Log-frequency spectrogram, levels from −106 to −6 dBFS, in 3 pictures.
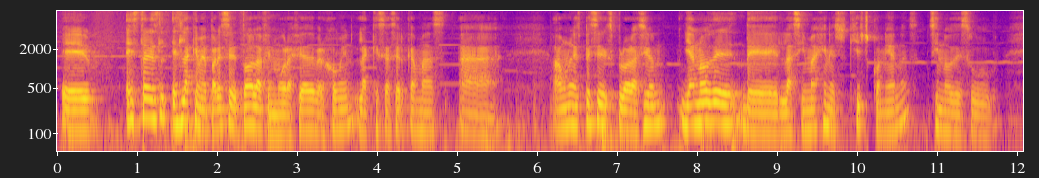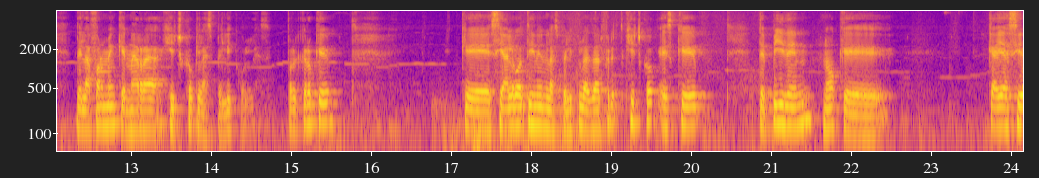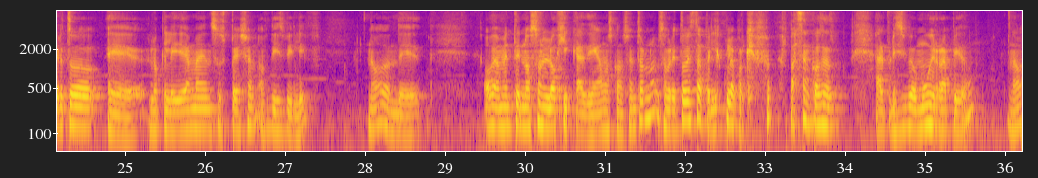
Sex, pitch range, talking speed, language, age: male, 110-130 Hz, 155 wpm, Spanish, 20-39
